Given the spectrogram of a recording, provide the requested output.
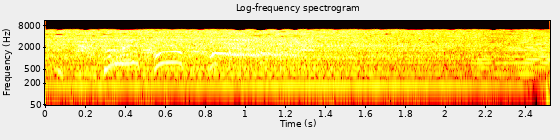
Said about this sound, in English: Vacuum. Daddy, I'm scared. Don't be scared, Pumpkin. Just a little rewiring mix-up is all.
